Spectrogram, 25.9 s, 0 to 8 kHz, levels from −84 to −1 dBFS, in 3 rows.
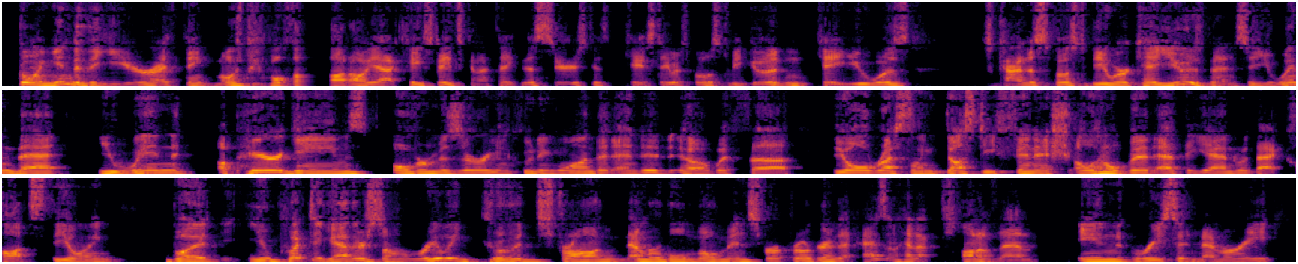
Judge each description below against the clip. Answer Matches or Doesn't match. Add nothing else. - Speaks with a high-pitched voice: Doesn't match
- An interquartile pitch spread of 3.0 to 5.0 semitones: Doesn't match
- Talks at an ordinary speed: Doesn't match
